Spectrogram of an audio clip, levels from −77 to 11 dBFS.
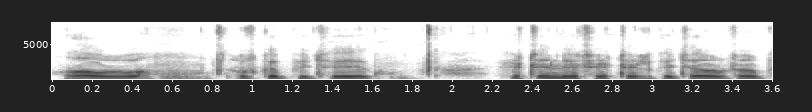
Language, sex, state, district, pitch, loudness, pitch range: Hindi, male, Uttar Pradesh, Varanasi, 140 Hz, -19 LUFS, 140-145 Hz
